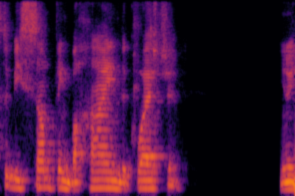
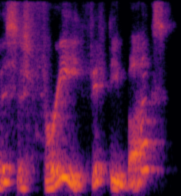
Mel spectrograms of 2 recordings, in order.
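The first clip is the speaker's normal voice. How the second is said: high-pitched, amazed questioning; disbelieving, sharply rising pitch; incredulous; 12 semitones higher, slower than usual. Retold or imitated. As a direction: marvel at how cheap it is, pitch leaping up. Reacting in disbelief to low price.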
